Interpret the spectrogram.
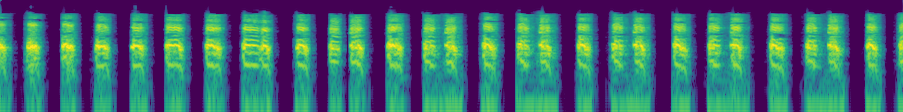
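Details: Female hunting chukar partridge from Darvoz district, Tajikistan: a steady, rapid run of harsh clucking chuk notes, about five per second, each loud and evenly spaced for the whole stretch, with no other sounds.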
